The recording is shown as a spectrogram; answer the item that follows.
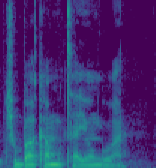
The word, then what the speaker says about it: Cubaka Mutayongwa: Cubaka Mutayongwa.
